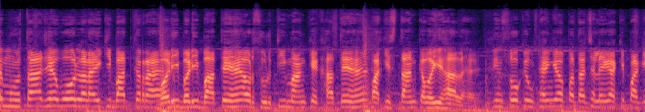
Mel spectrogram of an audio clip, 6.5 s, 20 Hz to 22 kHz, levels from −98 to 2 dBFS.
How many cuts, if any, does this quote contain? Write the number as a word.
three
